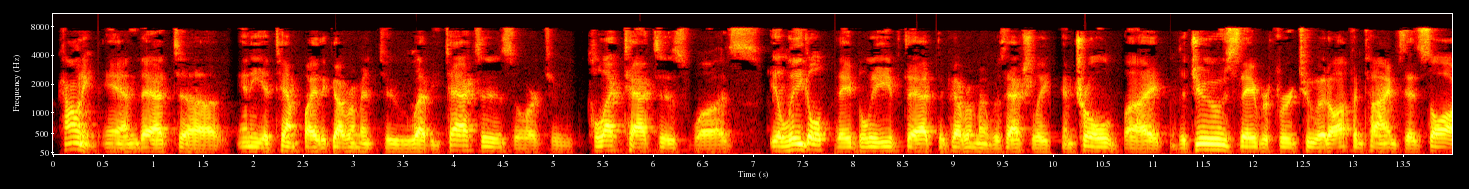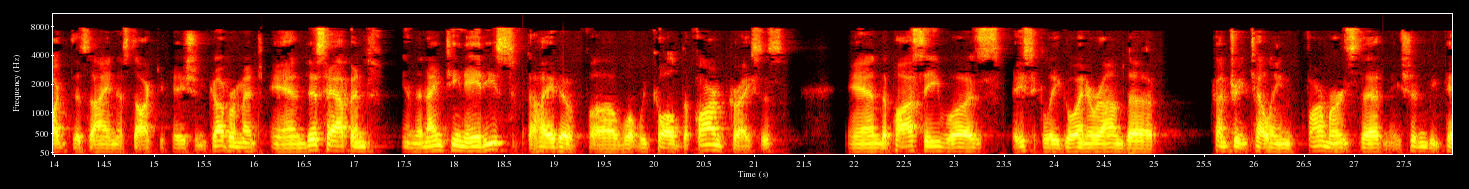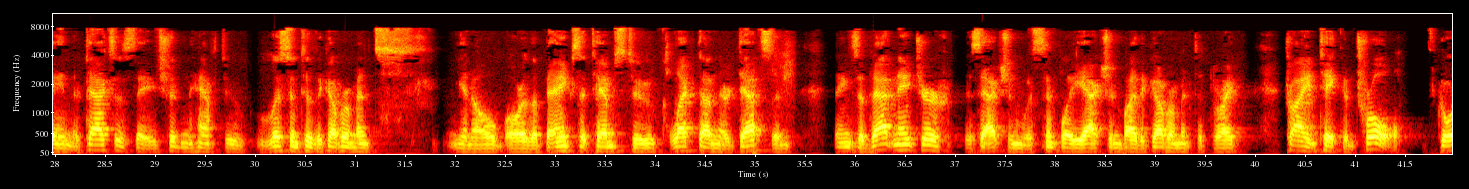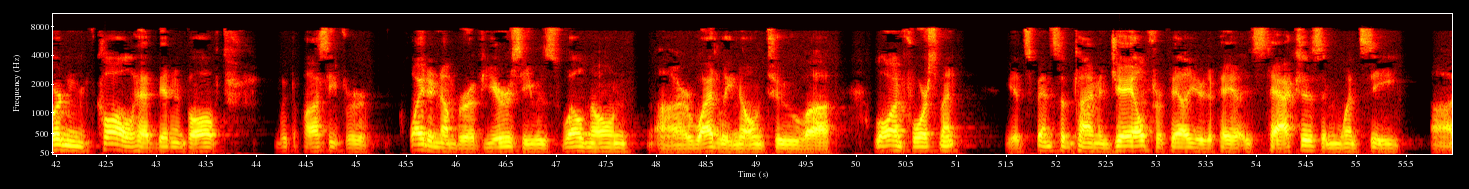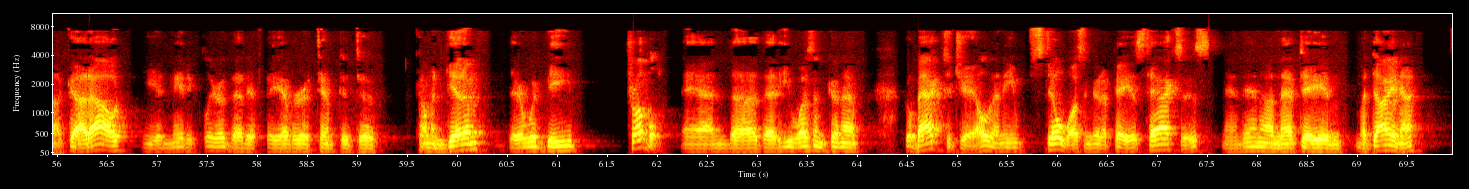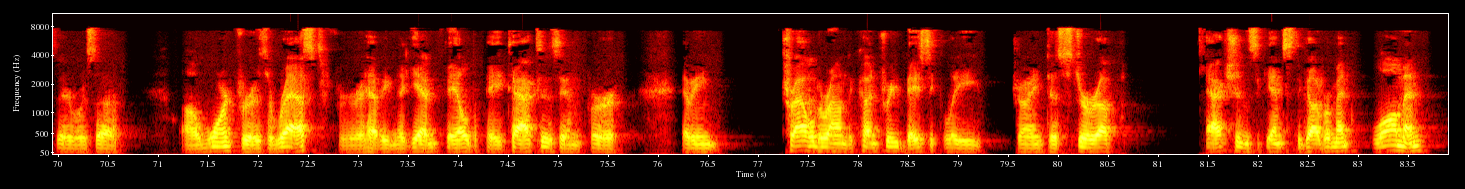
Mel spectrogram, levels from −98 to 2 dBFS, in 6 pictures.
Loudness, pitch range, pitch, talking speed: -20 LUFS, 90-105 Hz, 95 Hz, 170 wpm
